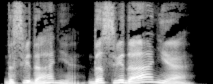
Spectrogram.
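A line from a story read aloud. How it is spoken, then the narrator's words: Shouting together. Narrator (Russian): кричали принц и принцесса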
